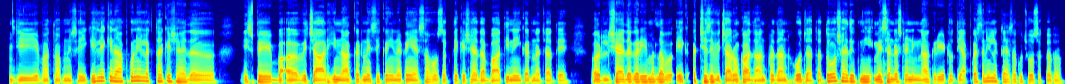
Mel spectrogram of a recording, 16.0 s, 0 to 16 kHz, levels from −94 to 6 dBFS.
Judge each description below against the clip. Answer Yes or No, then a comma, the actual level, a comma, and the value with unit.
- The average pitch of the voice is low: Yes, low, 105 Hz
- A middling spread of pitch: Yes, average, 3.5 semitones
